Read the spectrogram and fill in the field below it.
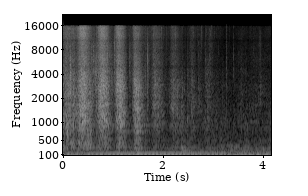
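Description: Soil pours and scrapes out of a tipped wheelbarrow.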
